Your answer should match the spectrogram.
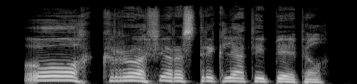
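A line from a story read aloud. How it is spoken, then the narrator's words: Groaning. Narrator (Russian): простонал Мэтт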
